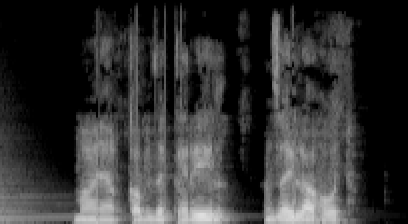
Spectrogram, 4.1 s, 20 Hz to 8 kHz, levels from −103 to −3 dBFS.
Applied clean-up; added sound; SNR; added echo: classical method log-MMSE.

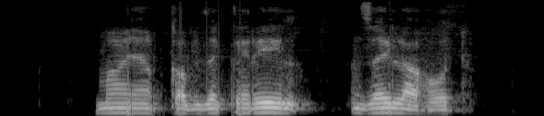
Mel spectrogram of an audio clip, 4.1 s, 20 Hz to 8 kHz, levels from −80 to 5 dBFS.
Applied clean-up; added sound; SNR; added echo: none; none; none; none.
